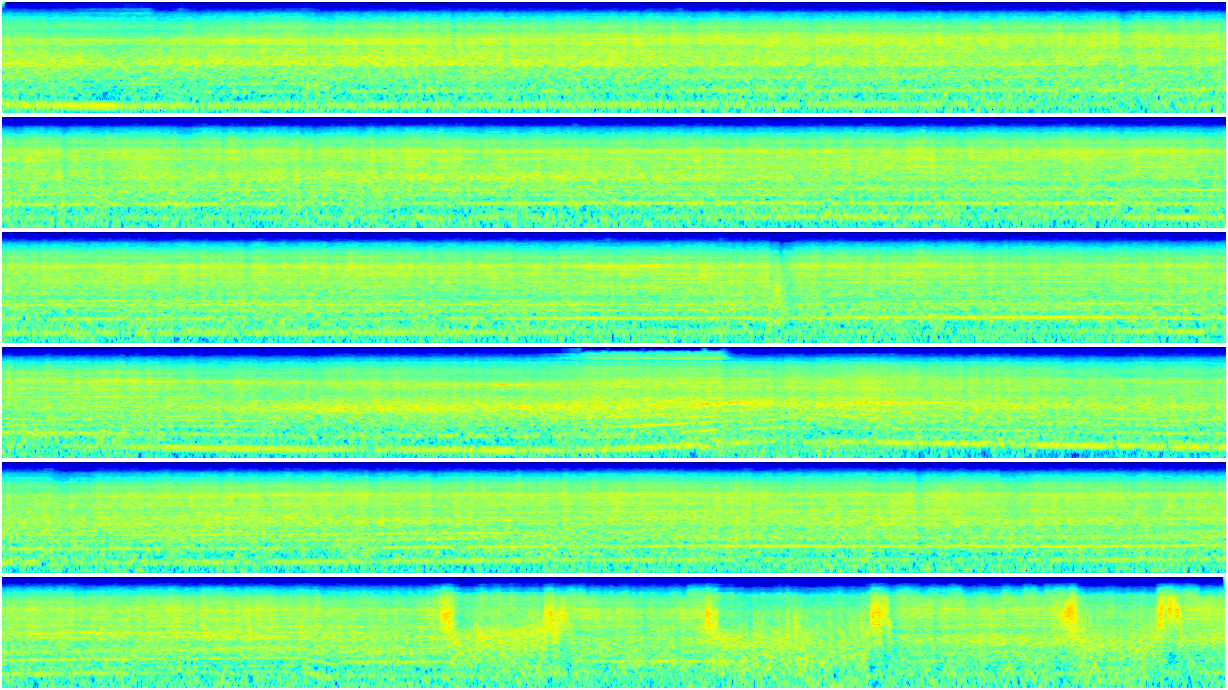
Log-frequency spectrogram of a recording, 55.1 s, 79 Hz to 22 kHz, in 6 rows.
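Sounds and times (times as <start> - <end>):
wind and road noise: 0.0 - 55.0
motorcycle engine revving: 30.9 - 34.4.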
